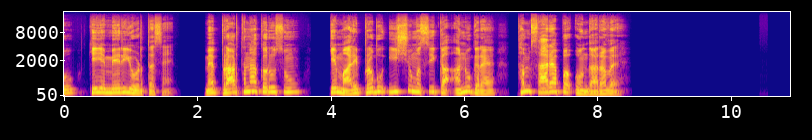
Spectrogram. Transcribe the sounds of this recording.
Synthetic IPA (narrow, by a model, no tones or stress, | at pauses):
kejemeːɾioːɽt̪ɛsɛ̰̃ | mɛ̃pɾaːɾt̪ʰənakɐɾũsũ | kemɦaːɾepɾɐbujiːsumɐsiːkaʔɐnʊɡɾɛ | t̪ʰɐmsaːɾjapɐɾʔõːnd̪aɾɐʋɛ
